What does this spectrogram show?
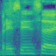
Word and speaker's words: Pressenza: presenza es una así se pronuncia así se pronuncia presenza es una agencia internacional de noticias que hace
